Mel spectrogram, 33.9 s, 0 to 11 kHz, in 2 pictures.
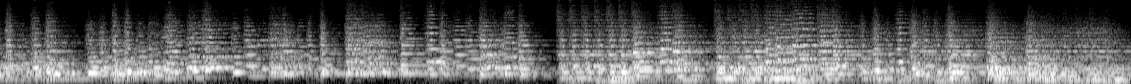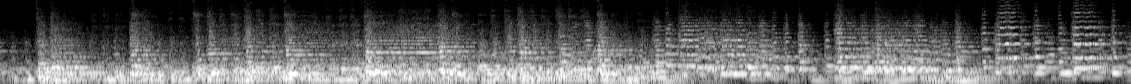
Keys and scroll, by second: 0.3 space, 1.3 +, 4.0 space, 11.7 space, 12.2 space, 12.9 space, 13.4 space, 14.6 space, 15.2 space, 20.9 Delete, 21.2 ctrl+d, 21.6 space.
